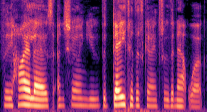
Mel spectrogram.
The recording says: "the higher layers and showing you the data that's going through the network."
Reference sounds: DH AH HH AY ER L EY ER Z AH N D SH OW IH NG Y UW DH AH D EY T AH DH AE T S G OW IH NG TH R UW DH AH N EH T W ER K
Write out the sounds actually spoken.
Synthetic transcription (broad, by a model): DH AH HH AY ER L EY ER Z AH N SH OW IH NG Y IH DH AH D EY T AH DH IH T S G OW IH NG TH R UW DH AH N EH T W ER K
